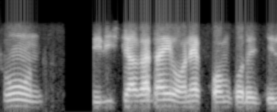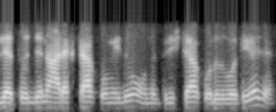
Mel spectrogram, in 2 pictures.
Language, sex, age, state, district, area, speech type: Bengali, male, 30-45, West Bengal, Paschim Medinipur, rural, conversation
